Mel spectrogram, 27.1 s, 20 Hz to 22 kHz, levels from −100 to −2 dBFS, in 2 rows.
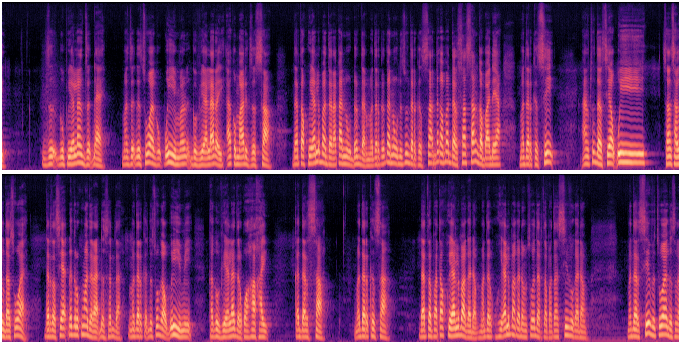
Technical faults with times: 24.78-27.09 mains hum

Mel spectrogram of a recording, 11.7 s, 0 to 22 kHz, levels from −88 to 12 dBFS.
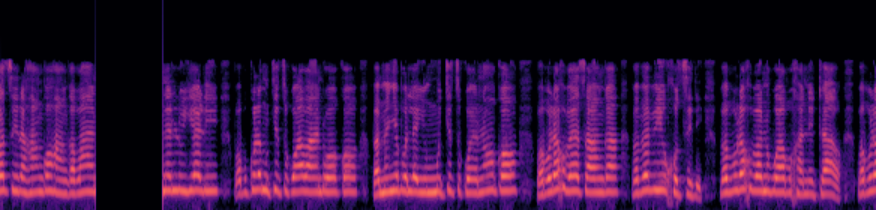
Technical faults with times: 1.13 concealed Bluetooth headset packet loss
1.28-2.17 audio dropout to silence

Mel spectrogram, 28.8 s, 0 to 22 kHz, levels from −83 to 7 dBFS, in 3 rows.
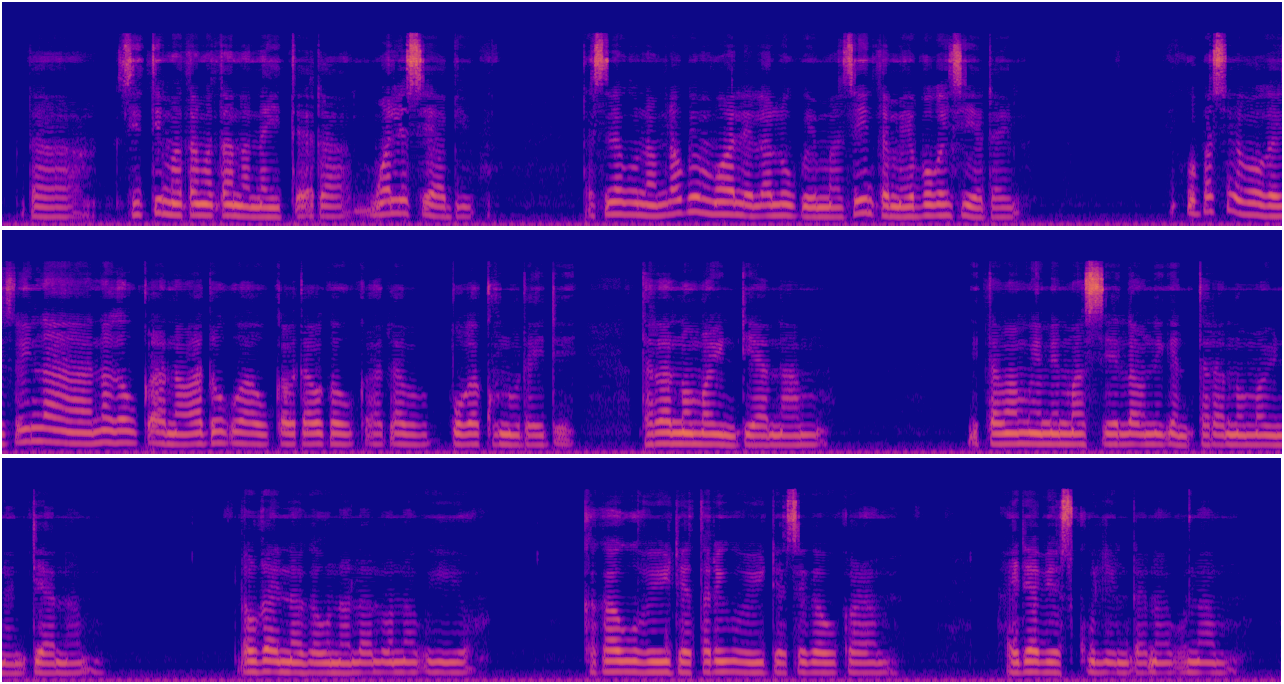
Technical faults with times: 0.00-28.79 HE-AAC compression
1.08-1.12 pre-echo

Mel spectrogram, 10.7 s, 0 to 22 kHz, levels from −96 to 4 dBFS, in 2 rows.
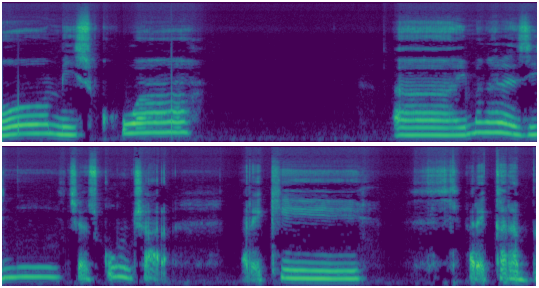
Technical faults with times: none

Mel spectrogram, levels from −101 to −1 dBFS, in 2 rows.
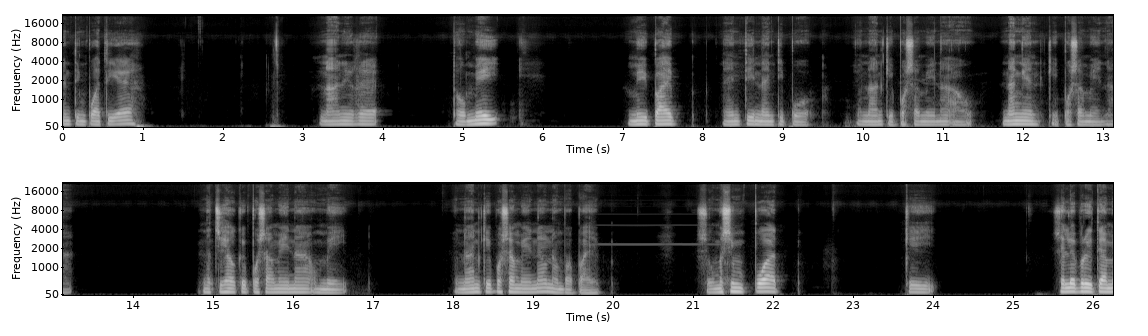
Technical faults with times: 19.60-21.60 switching supply whistle

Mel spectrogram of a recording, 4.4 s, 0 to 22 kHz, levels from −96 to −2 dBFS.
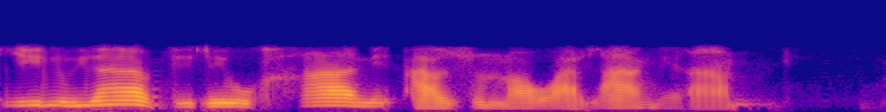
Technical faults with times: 0.00-4.43 Codec 2 vocoder
0.98-1.05 bit errors on digital voice radio

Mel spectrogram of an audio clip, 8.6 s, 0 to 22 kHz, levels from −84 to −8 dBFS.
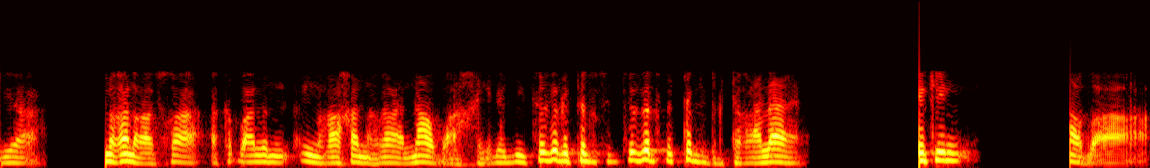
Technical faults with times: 0.00-8.63 AMR narrowband mobile codec
0.67-0.79 clipped start after a pause
6.77-6.89 clipped start after a pause
7.91-8.02 clipped start after a pause

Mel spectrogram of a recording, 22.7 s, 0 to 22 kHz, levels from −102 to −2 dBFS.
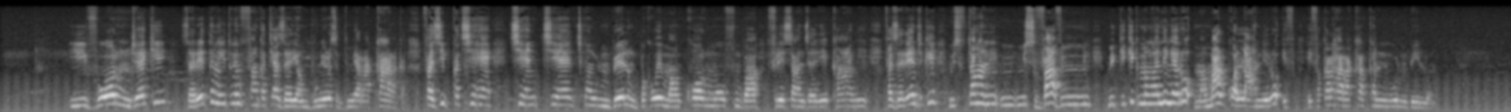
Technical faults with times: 0.00-22.67 video or display buzz

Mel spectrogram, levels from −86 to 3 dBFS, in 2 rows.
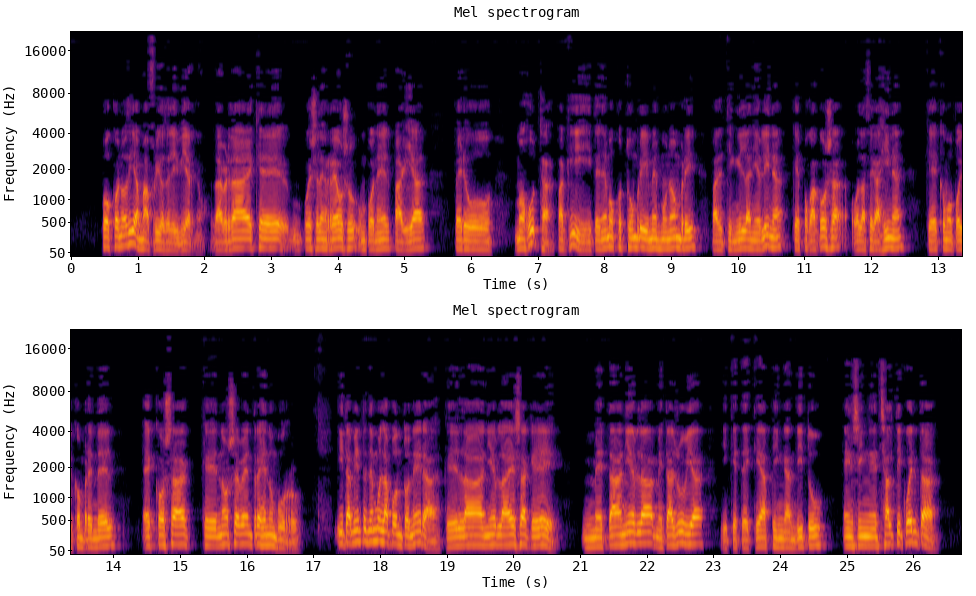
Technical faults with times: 0.00-26.72 low-bitrate audio saved at a high bitrate

